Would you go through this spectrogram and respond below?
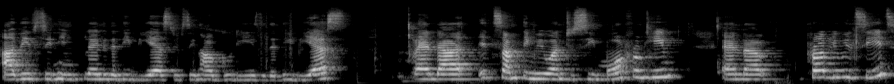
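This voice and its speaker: A Kenyan woman whose first language is Swahili, giving live esports commentary in a conversational, hesitant way with pauses. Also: on the high side, fairly even intonation, a bit bright. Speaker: esports caster. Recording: roomy, echoing sound.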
